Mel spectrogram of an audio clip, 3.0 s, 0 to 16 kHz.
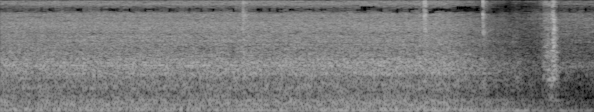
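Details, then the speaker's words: Wrecked Peugeot 208 diesel bought from a Copart auction, engine-fault-repair warning on the dash: steady, even diesel clatter at idle with wind gusting over the mic, no knocks or misses. Owner says it sounds spot on and suspects a broken cable or connector behind the warning. "Going in with the key, there it is. Copart active. Oh, that sounds spot on."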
